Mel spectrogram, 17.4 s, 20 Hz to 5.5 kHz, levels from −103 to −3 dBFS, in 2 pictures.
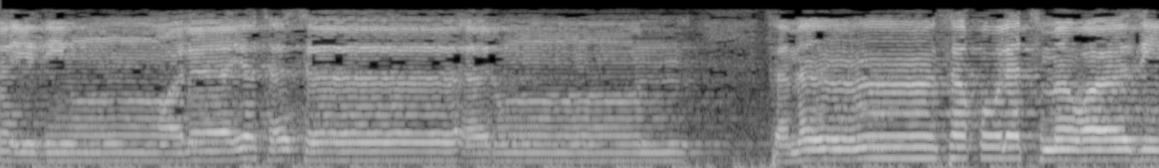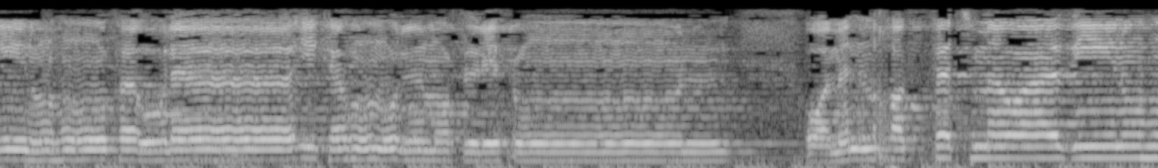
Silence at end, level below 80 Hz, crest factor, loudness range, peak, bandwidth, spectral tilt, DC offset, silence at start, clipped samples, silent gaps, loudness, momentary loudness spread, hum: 0 s; -48 dBFS; 18 dB; 5 LU; -8 dBFS; 4.9 kHz; -6.5 dB/octave; 0.1%; 0 s; under 0.1%; none; -25 LUFS; 10 LU; none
